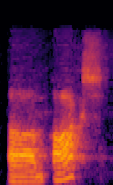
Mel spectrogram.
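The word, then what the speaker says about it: Ochs: Ox, which is spelled differently, but sounds the same as ox in English.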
